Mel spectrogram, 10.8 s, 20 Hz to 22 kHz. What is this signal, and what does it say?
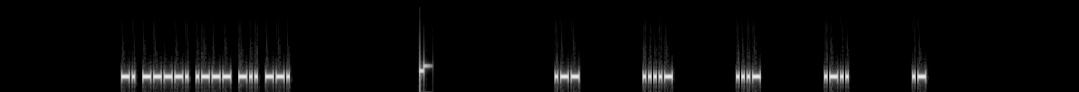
Morse code, heard as a keyed tone, about 44 wpm, spaced as for 19 wpm, 700 Hz. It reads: N9JDG W4VLA
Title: USA Call Signs - 5 Characters - 8x Character Spacing - 45wpm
